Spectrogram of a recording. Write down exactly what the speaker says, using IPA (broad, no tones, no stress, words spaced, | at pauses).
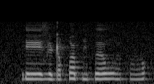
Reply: ɾeː zəɖəqʷəpi pəː ʁʷi̤qɔ̤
